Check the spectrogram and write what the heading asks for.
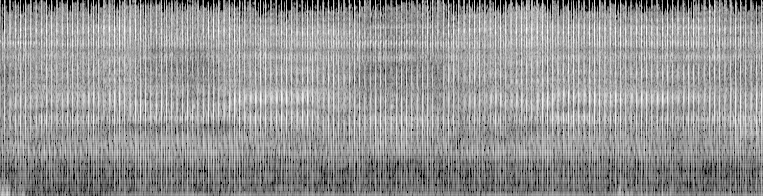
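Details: IBRAMED Thork shockwave therapy handpiece firing during a facial treatment over the zygomatic and chin regions: fast, steady ticking pulses at about four per second over a low hum.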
